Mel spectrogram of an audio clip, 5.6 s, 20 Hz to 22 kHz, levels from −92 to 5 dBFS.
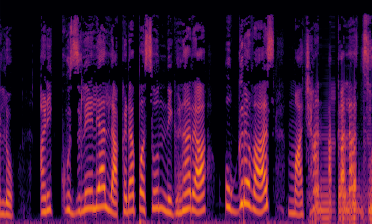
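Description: From 4.72 s to 5.59 s, the speech turns into robotic sound from repeated short buffers. It becomes a rigid, metallic buzz near 134 Hz. The likely cause is audio arriving too seldom, so a chunk of about 7.5 ms was looped. Roughly half the sound is repeats.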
